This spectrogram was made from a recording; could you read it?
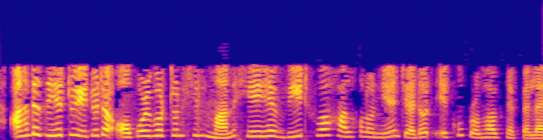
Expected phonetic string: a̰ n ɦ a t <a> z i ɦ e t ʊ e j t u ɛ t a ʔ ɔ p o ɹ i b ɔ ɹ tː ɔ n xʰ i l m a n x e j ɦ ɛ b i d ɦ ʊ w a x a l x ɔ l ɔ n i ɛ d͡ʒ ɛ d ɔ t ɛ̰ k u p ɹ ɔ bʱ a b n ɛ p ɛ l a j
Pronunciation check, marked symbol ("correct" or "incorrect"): incorrect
